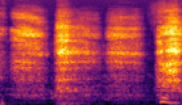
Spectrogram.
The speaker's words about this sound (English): Why am I breathing so hard? Let me just say this. It was a shoop, full out sprint.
